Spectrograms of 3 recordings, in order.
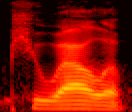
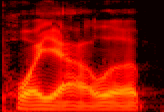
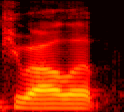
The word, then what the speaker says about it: Puyallup: reads where I'm from, they butcher it. They're like Puyallup. There's a bunch of like tribal land in Washington, so a bunch of names that most people don't know how to pronounce.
